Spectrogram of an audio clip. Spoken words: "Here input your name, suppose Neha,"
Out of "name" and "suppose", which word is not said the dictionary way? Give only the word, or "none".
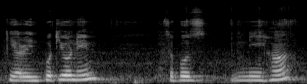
suppose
